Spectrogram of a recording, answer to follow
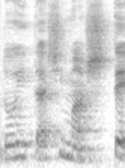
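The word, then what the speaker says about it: どういたしまして: লিখছি C, pronunciation হচ্ছে এস, এস এর উচ্চারণ, দো ইতাশি মাসতে, একসাথে মাসিতে বলে না, মাসতে, দো ইতাশি মাসতে।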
